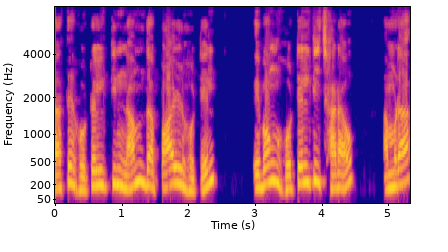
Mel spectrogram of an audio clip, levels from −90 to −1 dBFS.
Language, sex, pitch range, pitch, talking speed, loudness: Bengali, male, 160-220 Hz, 190 Hz, 145 wpm, -14 LUFS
